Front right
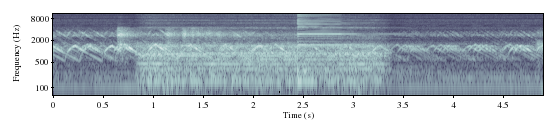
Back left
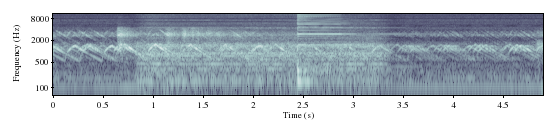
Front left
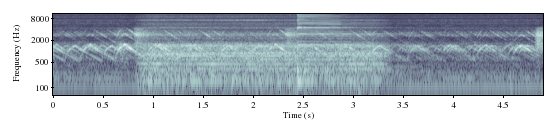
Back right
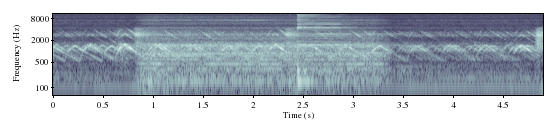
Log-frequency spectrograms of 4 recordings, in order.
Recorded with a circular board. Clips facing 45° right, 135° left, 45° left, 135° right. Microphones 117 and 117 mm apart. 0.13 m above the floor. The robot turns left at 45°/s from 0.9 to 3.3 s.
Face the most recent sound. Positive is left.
turn(degrees=95)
